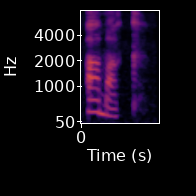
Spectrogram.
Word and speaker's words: hamac: On a dit H ne fait aucun son. On ne va pas la prononcer. Donc, on ne dit pas un hamac, on ne fait pas la liaison. On ne va pas rattacher le N de 1 à la lettre A.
